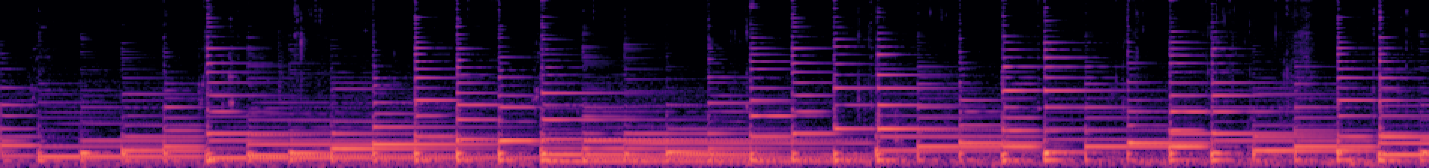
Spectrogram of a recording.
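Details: Plucked acoustic guitar or ukulele music plays throughout, with strummed chords and melody, and no animal sound heard.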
